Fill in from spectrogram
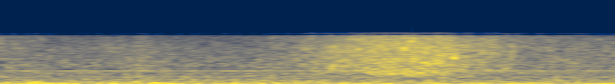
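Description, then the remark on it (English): Ocean waves wash steadily in a continuous hiss, swelling into a fuller surge midway before easing back, fairly soft with no voices present. “Some waves are powerful and others smooth and rippling.”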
